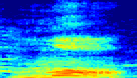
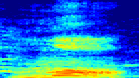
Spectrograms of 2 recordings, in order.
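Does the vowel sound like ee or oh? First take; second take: oh; oh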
